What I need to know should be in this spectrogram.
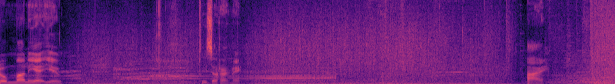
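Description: Flames roar steadily in a low rumble.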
